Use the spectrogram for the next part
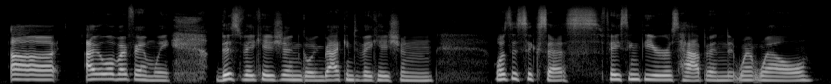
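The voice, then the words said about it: Tired, low-energy voice. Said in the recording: “I'm a little tired. I don't know if you can hear it in my voice. ... I'm a little low energy.”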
